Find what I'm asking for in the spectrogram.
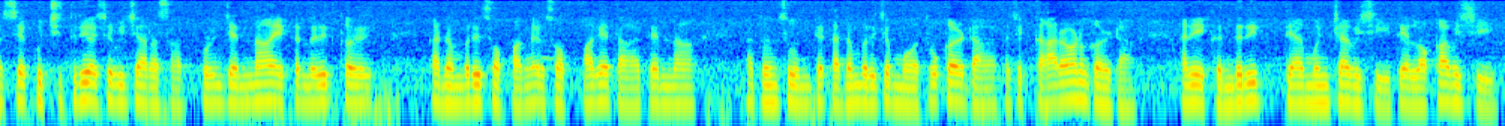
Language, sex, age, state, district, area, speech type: Goan Konkani, male, 30-45, Goa, Salcete, rural, spontaneous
